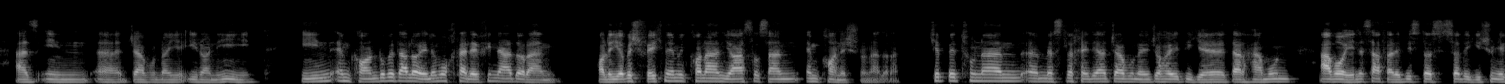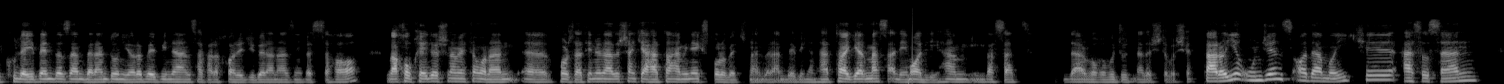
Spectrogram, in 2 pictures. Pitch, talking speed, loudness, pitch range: 125 Hz, 170 wpm, -29 LUFS, 115-140 Hz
